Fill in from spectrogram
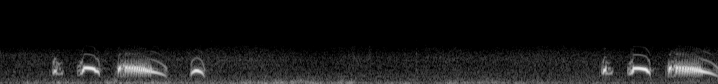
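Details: Spotted dove cooing: two phrases, each of two or three short hooting notes, a long loud slurred note falling in pitch, then a single short closing hoot, separated by several seconds of quiet background hiss.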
